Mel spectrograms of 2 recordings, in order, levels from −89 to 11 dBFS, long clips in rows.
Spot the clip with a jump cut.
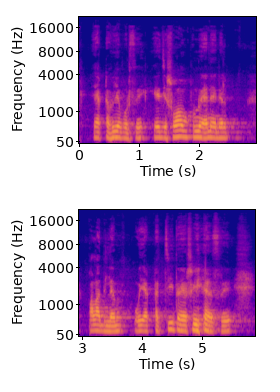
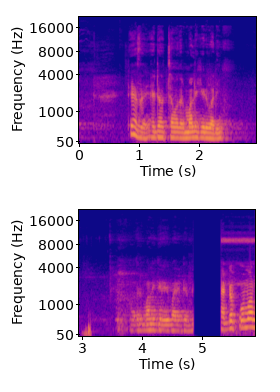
second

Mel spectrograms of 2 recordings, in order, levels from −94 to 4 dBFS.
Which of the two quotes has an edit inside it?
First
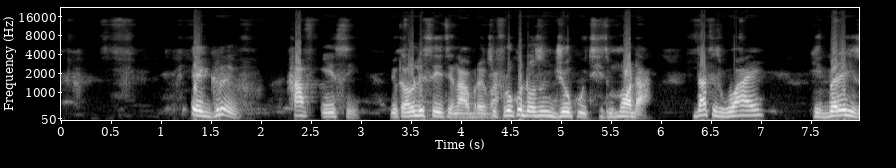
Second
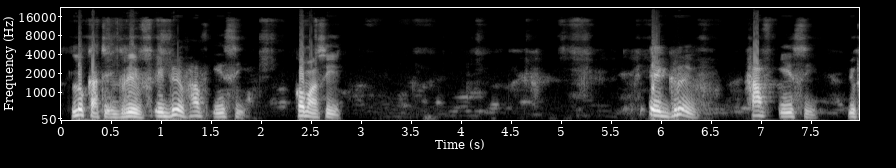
first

